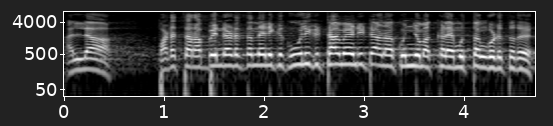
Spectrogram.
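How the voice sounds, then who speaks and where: A man speaks at a family gathering in a strikingly high voice. He preaches with fervour, repeating his points and firing rhetorical questions at the crowd. His voice rings out with a long reverb, as if filling a large hall. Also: fairly even intonation, fast, fairly bright tone. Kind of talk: impassioned public speech.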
